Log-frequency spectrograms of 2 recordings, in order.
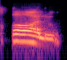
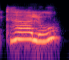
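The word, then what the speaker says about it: قالوا: The next one is qalu. So if I say kalu, kalu, pronounce the qaf in a heavy elevated way, then I have changed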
